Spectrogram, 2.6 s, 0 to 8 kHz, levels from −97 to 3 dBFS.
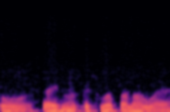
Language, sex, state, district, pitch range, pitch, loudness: Hindi, male, Jharkhand, Sahebganj, 115-125 Hz, 120 Hz, -28 LUFS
